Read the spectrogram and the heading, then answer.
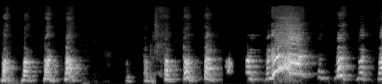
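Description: A person imitates a chicken with a quick run of rhythmic clucks, a short pause, then more clucks around a longer, louder squawk.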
